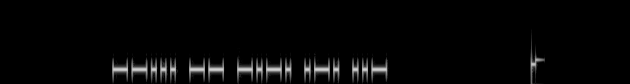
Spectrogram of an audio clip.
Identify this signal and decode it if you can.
Morse code, heard as a keyed tone, about 25 wpm, 700 Hz. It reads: 7MCRU
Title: Code Groups - 5 Letter:Numbers - 25wpm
